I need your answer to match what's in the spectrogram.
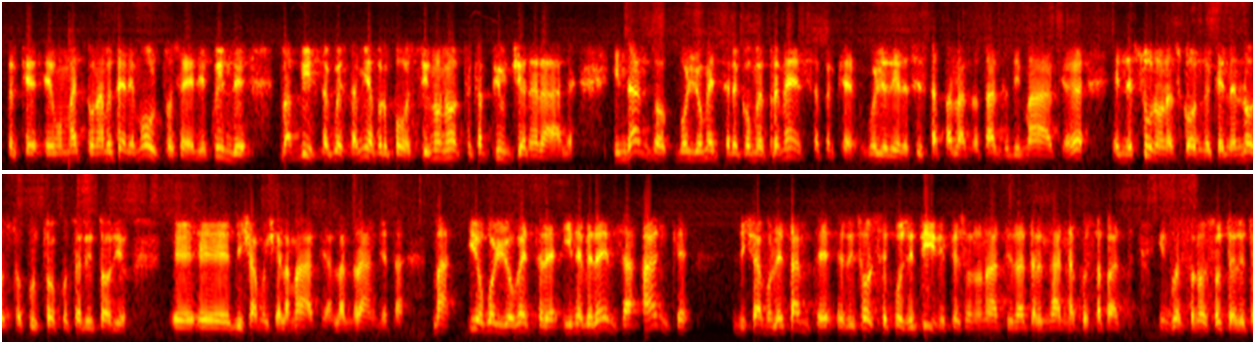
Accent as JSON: {"language": "Italian", "town": "Isola di Capo Rizzuto", "region": "Calabria", "country": "Italy", "said": "almeno parlo perché io sono di Isola, non è solo mafia."}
